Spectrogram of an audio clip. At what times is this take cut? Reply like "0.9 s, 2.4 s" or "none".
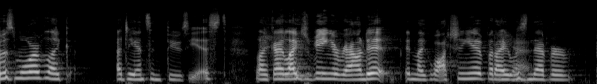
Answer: none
